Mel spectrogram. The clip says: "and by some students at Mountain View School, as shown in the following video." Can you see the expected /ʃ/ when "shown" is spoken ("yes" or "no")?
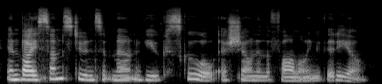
yes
